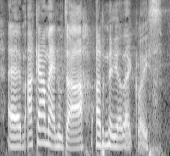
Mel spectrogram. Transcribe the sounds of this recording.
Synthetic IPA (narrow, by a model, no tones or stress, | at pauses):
əːmakamɛnudaːarnejaðɛɡlˠʊ̰ɨs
